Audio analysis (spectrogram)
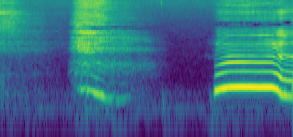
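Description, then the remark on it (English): A voice imitates whale calls: a breathy, falling moan, a pause, then a loud, sustained tonal wail that holds steady and bends downward at the end. “Are you making whale sounds now?”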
